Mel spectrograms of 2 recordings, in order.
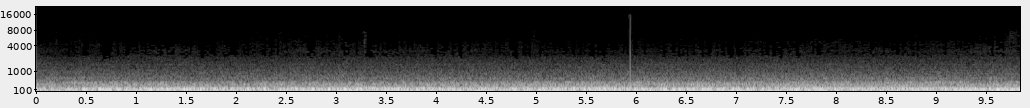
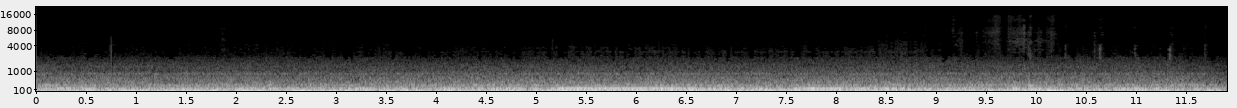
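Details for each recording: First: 2007 Honda CR-V, front tires (old tires used about 6 years): deep, steady droning road rumble while cruising that follows road speed; flat spots/cupping on the old tires, noise gone after replacing the tires. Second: 2007 Honda CR-V cruising after cupped, flat-spotted tires were replaced with new Bridgestone Ecopia tires: a smooth, low road rumble with no rhythmic hum or wub-wub; the tire noise is gone.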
